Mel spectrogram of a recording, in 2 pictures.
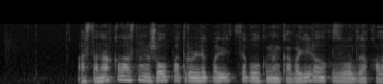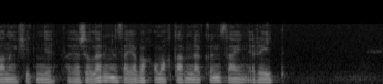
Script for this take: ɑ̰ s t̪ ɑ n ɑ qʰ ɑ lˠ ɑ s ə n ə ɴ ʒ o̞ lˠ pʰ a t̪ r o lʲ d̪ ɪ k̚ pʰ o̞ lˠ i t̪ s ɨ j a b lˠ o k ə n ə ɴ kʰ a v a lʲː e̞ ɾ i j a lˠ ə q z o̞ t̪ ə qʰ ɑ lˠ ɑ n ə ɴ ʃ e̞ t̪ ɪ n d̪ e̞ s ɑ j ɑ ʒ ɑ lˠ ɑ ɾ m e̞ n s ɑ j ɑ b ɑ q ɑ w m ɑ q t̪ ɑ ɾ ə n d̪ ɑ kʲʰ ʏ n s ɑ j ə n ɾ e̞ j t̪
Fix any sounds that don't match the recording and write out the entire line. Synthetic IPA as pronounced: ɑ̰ s t̪ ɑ n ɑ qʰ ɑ lˠ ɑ s ə n ə ɴ ʒ o̞ lˠ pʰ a t̪ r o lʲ d̪ ɪ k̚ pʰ o̞ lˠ i t̪ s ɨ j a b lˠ o k ə n ə ɴ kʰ a v a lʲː e̞ ɾ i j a lˠ ə q z o̞ d̪ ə qʰ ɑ lˠ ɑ n ə ɴ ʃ e̞ t̪ ɪ n d̪ e̞ s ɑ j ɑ ʒ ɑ lˠ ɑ ɾ m e̞ n s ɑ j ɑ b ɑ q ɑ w m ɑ q t̪ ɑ ɾ ə n d̪ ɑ kʲʰ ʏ n s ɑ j ə n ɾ e̞ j t̪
